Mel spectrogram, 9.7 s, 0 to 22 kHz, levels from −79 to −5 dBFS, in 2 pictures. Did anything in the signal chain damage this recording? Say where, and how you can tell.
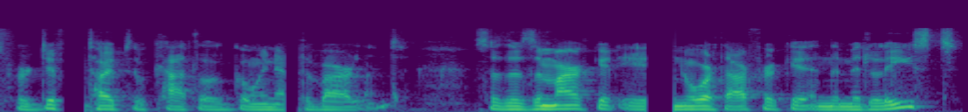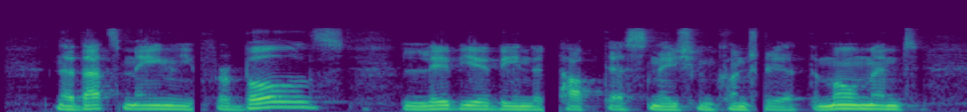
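Yes. The speech drops into dead, hard-edged holes at 0.31–0.43 s (just before "types of cattle"), 1.42–1.49, 3.23–3.37, 4.81–4.86, 5.80–5.85 (after "that's mainly"), 7.55–7.64 (after "being the") and 8.62–8.66 s. These are blocks of digital silence from a driver or buffer stage that missed its deadlines. The 43 ms and 85 ms gaps fit whole 2048- and 4096-sample blocks. Above them, the G.722 coding's top end stops near 7.7 kHz.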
